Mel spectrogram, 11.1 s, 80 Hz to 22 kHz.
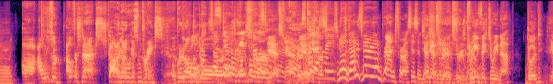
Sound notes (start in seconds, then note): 3.4 all yelling and talking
